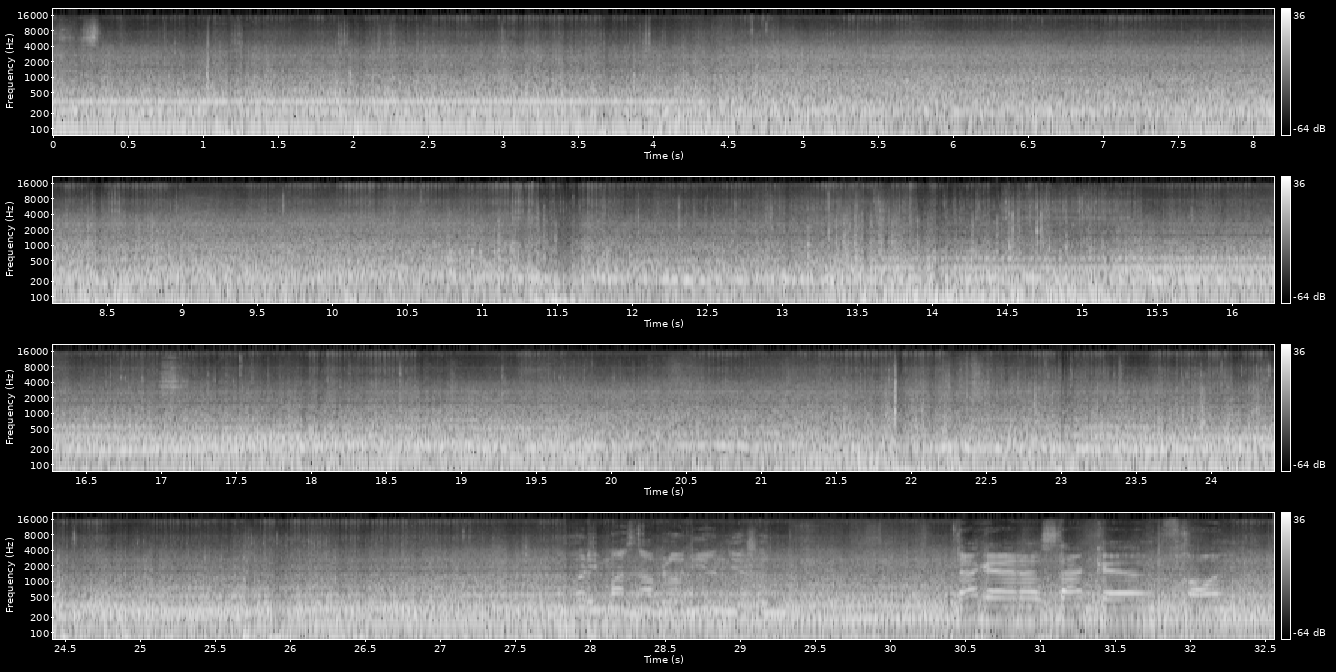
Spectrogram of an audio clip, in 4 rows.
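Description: BMW 525i E34's 2.5-litre 24-valve straight-six (M50B25TU) heard from inside the cabin under way, over tyre and road noise. The engine note climbs twice as the car accelerates, about halfway through and again near the end.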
